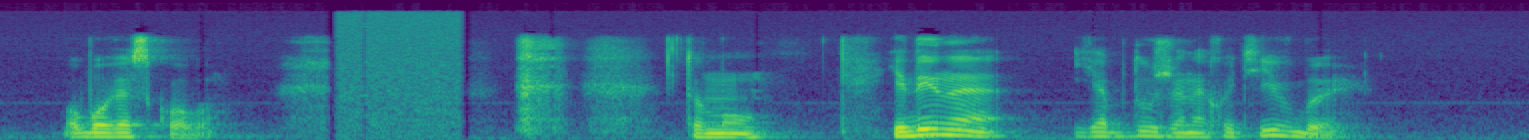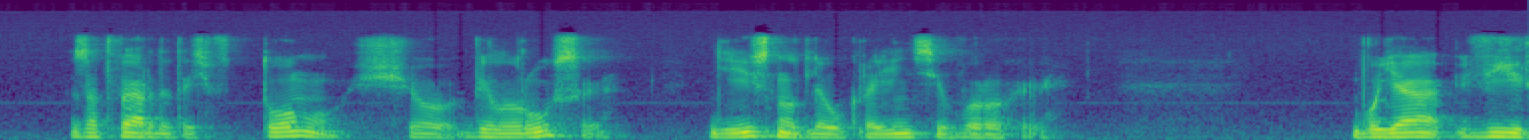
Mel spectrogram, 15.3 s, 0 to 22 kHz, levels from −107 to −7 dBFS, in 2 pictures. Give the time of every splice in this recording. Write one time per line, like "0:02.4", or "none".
0:01.8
